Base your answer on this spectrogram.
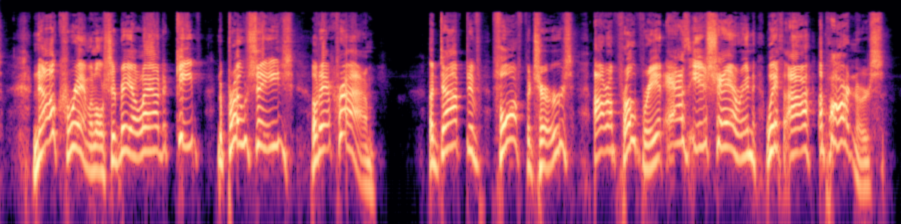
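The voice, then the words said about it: Jeff Sessions impression. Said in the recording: “I should read this like Jeff Sessions in my Jeff Sessions voice.”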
